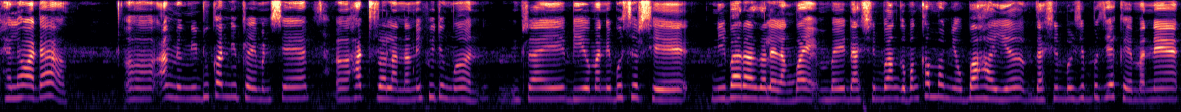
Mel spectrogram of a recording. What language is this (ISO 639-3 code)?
brx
